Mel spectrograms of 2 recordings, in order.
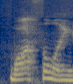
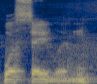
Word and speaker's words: wassailing: I mean, wassailing is how you say it in the song. Here we come, wassailing. Okay. I accept it. It's spelt wassailing. Yeah, no, it's wassailing. Like was sailing.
